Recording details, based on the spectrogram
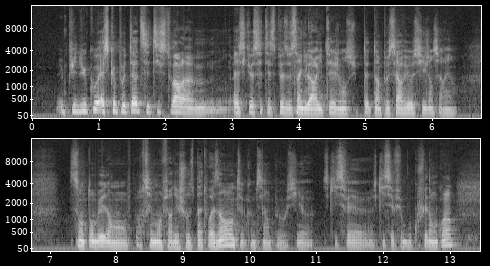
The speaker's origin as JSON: {"language": "French", "town": "Mougon", "region": "Nouvelle-Aquitaine", "country": "France", "tie": "born or raised there", "also_born_or_lived": "Niort", "said": "Je me suis retrouvé à Mougon, entre Niort et Mel. Enfin, maintenant, on ne dit plus Mougon, on dit Aigondigné. Et j'habite à Niort depuis pas mal d'années."}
